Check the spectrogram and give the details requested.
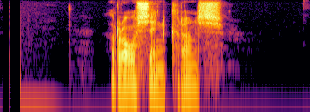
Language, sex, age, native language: Icelandic, male, 50-59, Icelandic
